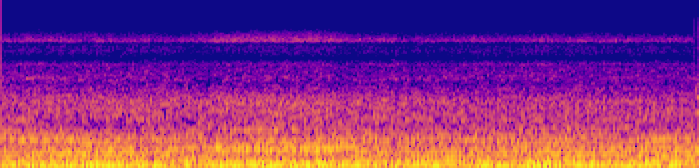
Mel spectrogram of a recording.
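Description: A motor running steadily nearby: a continuous low drone with no change in speed.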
